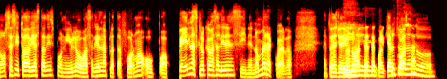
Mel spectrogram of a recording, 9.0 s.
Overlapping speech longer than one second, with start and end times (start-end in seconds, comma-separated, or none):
6.8-8.4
